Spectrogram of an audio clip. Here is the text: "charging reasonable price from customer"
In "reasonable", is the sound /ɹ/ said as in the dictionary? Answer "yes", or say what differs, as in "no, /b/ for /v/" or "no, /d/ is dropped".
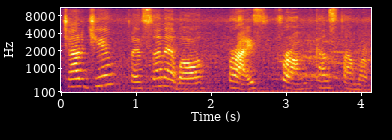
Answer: no, /l/ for /ɹ/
